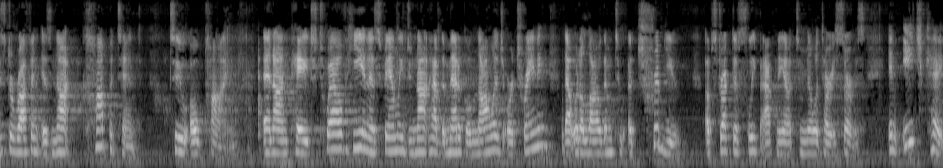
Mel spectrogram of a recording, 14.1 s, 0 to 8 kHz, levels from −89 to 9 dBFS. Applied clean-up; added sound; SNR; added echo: none; none; none; reverberation time 0.2 s.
